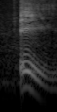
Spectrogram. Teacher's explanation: Lithuanian Jews they say a, much more like a tsere type sound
